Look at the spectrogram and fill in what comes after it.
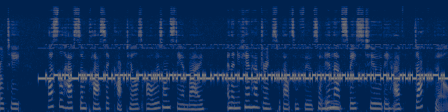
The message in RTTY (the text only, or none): RHMBA VEASK NOHXA QGGKP FZFGA HJNXW THVLB …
